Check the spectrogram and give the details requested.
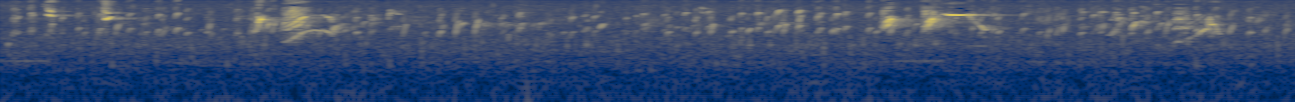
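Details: Goldfinch singing for songbird training: scattered liquid twitters and short whistled notes come in loose clusters, with a constant chatter of other small birds behind.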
